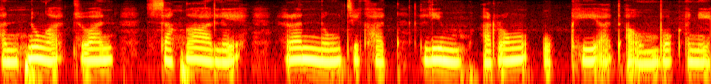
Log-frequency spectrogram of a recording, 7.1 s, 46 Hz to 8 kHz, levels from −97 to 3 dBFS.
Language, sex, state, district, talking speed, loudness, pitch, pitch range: Mizo, female, Mizoram, Aizawl, 150 wpm, -14 LUFS, 195 Hz, 185-205 Hz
